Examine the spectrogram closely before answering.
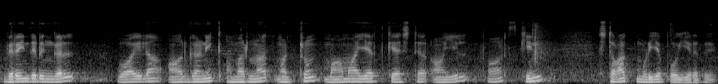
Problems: background sounds at intervals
